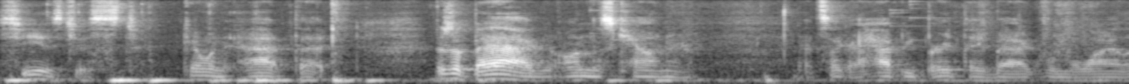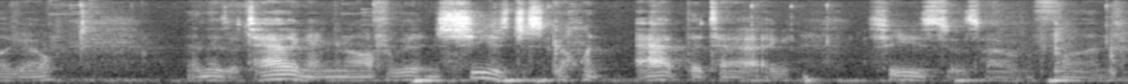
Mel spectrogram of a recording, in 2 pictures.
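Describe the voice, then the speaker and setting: With audible room echo around him, a man speaks in a fairly low-pitched, dark, mellow tone that is somewhat breathy, his intonation fairly even and his loudness swinging widely. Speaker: gaming video creator. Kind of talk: gameplay commentary. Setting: home recording with a cat. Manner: casual, hesitant with fillers.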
